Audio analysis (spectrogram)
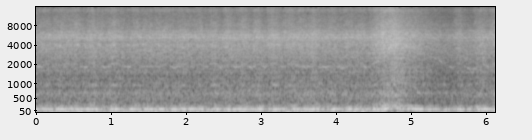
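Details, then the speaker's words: Car after rotor change with intake previously removed, still running rough with a big cloud of smoke: low, lumpy, uneven idle; owner suspects a damaged vacuum line from intake removal causing rough running. "the only other thing I can think of is when I took the intake off I [ __ ] up a vacuum liner or something which would explain it running rough"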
